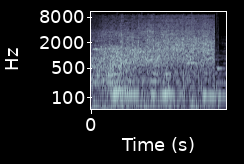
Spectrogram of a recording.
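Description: An audience at an awards ceremony breaks into warm applause, a dense, loud wash of clapping that holds steady and then cuts off abruptly.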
